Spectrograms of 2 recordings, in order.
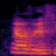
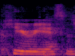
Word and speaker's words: Qrious: So today I'd love to welcome the Chief Operating Officer at a business consultancy called Qrious. Hope I pronounced that correctly. – Qrious, you have, yes. We get many versions of it, but Qrious is right.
